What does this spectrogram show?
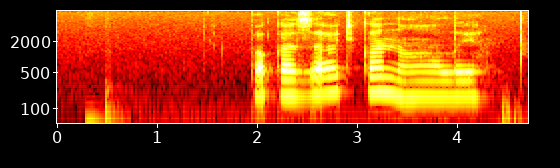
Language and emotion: Russian, sad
